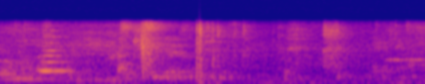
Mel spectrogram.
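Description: Murmur of voices in a room, with a brief held musical note about half a second in and a sharp click about two seconds in.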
